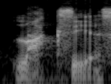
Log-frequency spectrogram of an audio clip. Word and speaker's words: Loxius: fears doesn't like water loxius is how she pronounced his name MH for some reason the eye is silent I think it's a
